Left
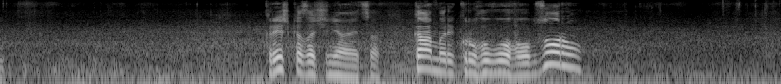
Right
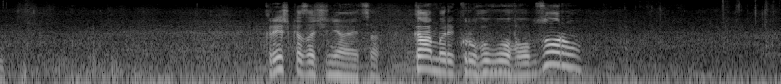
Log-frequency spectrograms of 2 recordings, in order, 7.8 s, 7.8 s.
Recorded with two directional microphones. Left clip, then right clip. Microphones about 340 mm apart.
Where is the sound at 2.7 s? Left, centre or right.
Centre.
